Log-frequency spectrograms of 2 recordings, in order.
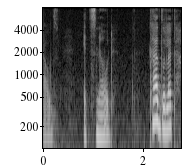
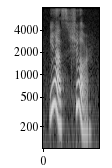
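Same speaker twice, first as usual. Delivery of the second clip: put-on girl voice; 7 semitones higher, 4 dB louder than usual. Kadzo answers.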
